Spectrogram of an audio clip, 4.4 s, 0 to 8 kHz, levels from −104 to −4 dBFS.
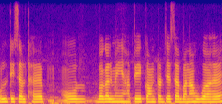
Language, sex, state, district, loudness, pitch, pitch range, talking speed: Hindi, female, Punjab, Pathankot, -15 LUFS, 210 Hz, 210-215 Hz, 175 wpm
